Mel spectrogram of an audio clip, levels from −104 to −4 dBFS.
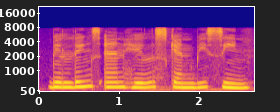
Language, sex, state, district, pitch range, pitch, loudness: English, female, Assam, Kamrup Metropolitan, 210-230 Hz, 220 Hz, -13 LUFS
